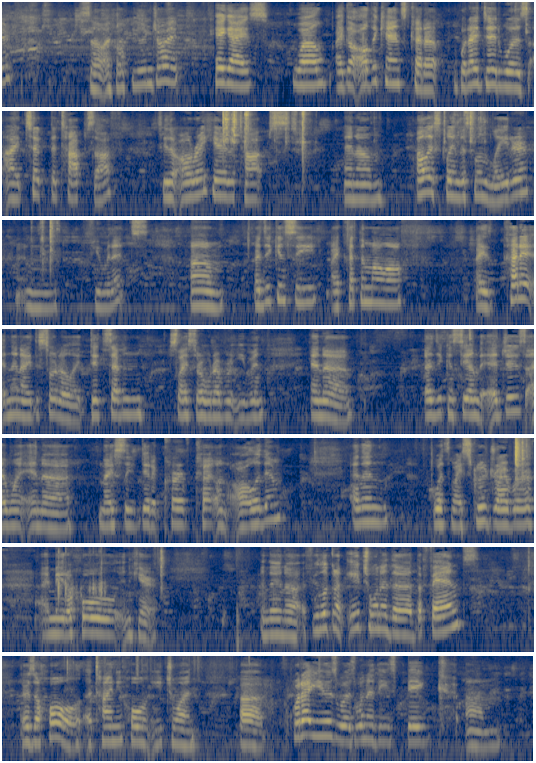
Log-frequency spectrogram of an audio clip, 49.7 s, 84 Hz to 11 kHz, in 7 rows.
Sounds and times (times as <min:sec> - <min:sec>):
Speech: 0:00.0 - 0:49.6.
